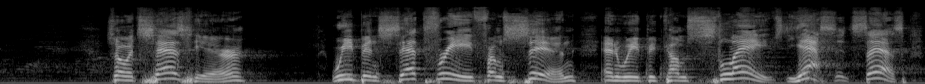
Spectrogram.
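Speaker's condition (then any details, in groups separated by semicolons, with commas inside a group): No condition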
